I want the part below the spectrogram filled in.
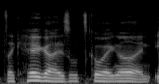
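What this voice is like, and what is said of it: Very deep, low-energy voice. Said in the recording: “has a very, very deep voice ... low energy thing”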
